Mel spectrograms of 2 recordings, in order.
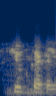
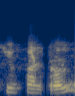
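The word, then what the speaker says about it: kubectl: if I type a it will run Cube control or cube cutle even if I type Cube cutle it will give the same command I created two L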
